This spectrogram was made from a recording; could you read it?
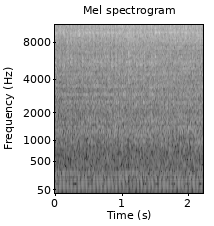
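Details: Yamaha Bear Tracker 250 (YTM250) ATV single-cylinder idling after a new carburetor and intake, on a jump pack, lights on and owner thinks it's charging; steady, even putter with no misses, knocks or hunting, a normal healthy idle.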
